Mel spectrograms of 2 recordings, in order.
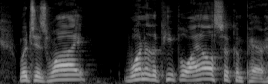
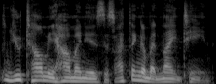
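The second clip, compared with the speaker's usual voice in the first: usual speaking voice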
